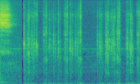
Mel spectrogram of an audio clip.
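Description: Typing on a computer keyboard: a quick, uneven run of key clicks as a line of text is typed.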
